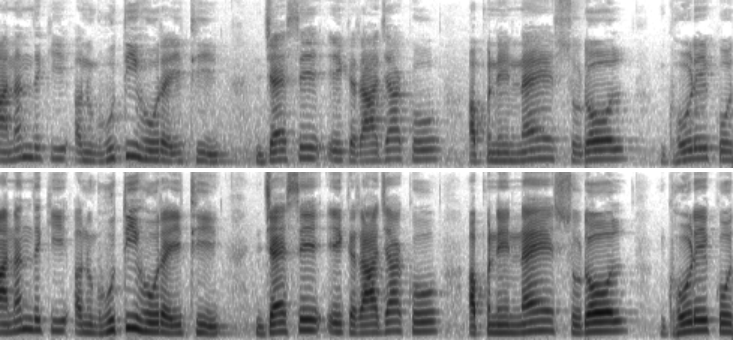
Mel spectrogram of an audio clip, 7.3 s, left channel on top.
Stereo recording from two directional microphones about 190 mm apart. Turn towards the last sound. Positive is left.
turn(degrees=-25)  # may be behind; listen again after turning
